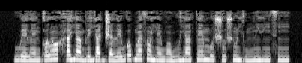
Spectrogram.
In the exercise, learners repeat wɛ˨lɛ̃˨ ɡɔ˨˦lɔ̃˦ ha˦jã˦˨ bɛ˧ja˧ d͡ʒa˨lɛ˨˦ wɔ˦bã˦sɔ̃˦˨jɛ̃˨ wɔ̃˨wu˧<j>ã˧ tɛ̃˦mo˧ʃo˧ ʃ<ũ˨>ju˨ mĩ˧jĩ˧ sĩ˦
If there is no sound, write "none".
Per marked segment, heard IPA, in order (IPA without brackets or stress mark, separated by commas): j, ũ˧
